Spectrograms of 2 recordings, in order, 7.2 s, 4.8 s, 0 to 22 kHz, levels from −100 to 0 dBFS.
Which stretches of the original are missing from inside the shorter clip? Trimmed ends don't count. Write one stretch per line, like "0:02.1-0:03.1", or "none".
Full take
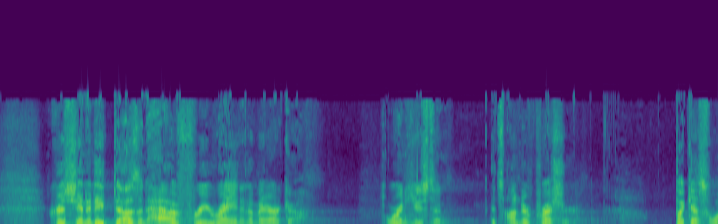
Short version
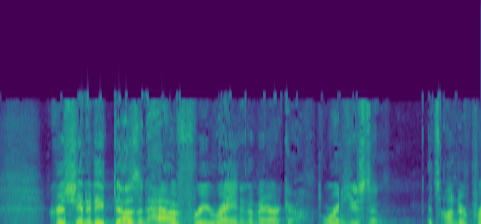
0:03.1-0:03.8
